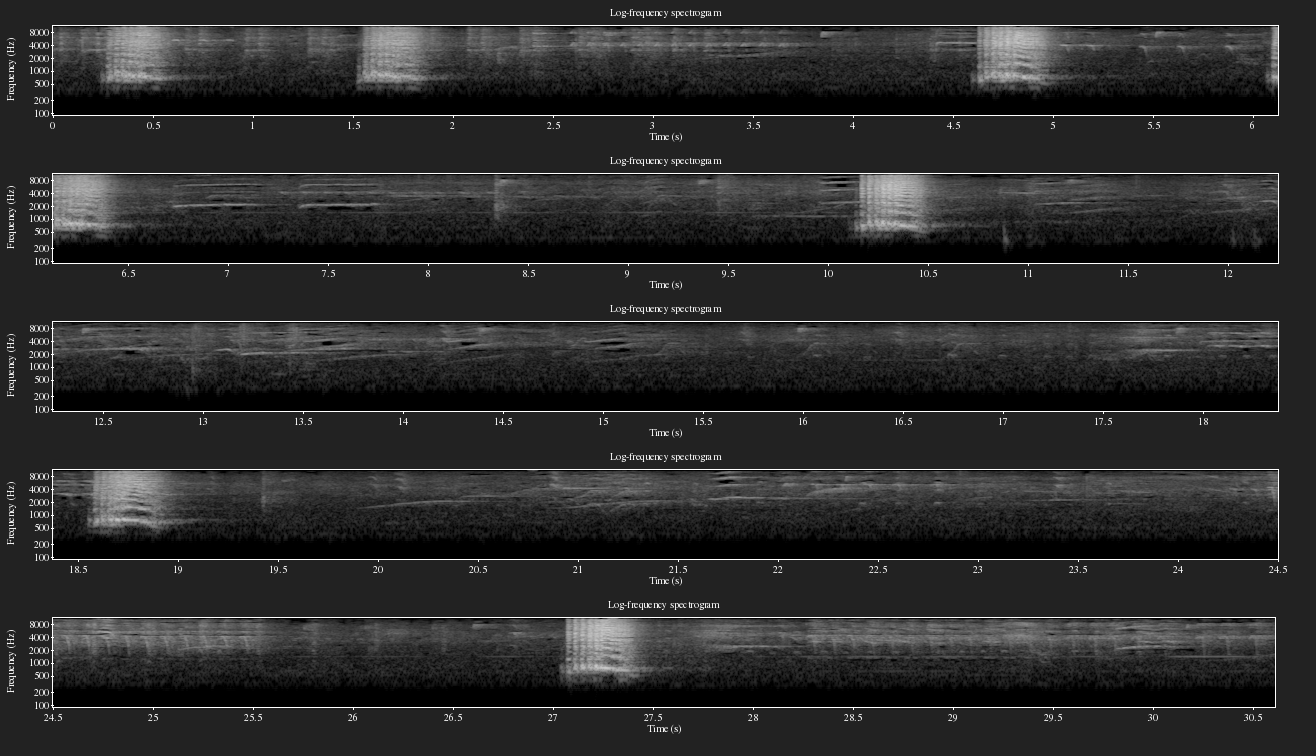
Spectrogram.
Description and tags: saz white naped crane
Loud calls from a White-naped Crane. Some grackles in the background.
